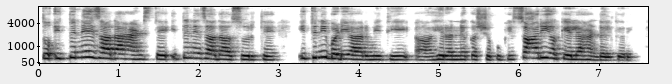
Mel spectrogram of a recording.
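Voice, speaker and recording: Woman, high voice, animated scripture teacher. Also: unhurried, hardly any pauses. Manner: animated, mixes English phrases into Hindi teaching, asks class questions. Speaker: spiritual teacher. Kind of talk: scripture class lecture.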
